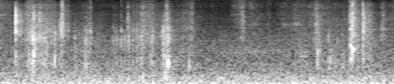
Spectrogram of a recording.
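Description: Gift wrapping paper crinkling as a toddler's hand grabs and pulls at it: short crackly rustles, busiest in the first half second and again about a second in.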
